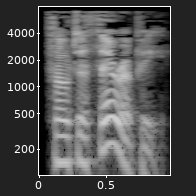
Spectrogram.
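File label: "phototherapy", British English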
